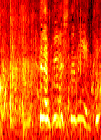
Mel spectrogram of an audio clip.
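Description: Water splashing as a child swims in lake water, with a child's wordless voice over it in the second half.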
